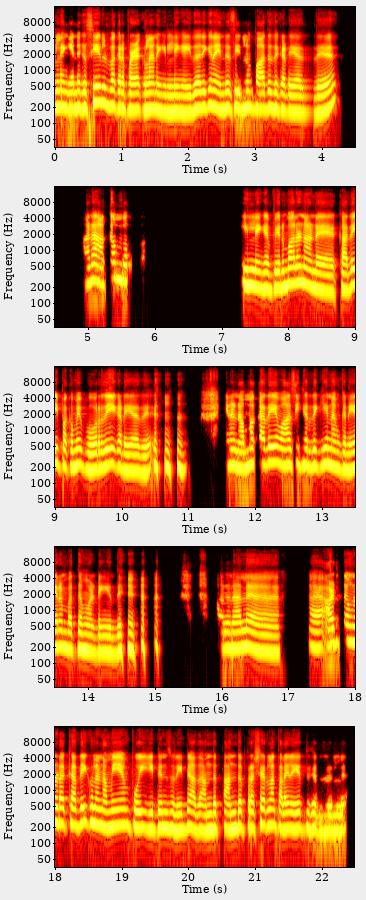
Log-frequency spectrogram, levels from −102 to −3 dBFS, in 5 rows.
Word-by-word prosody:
இல்லைங்க. 205 -2 +1
எனக்கு 195 0 0
சீரியல் 250 -2 +4
பாக்குற 200 -2 +2
பழக்கம்லாம் 185 +1 +3
எனக்கு 175 -2 -1
இல்லைங்க. 170 0 0
இதுவரைக்கும் 200 +4 +1
நான் 195 -2 +4
எந்த 195 +1 0
சீரியலும் 200 0 -1
பாத்தது 195 +1 0
கிடையாது. 165 -2 -2 1.0
ஆனா 270 +4 +3
அக்கம்ப 280 +3 -1 1.8
இல்லைங்க. 210 -3 +2
பெரும்பாலும் 240 +5 +2
நானு 210 -4 +2 0.4
கதை 210 +5 +3
பக்கமே 220 0 0
போறதே 190 +4 +3
கிடையாது. 175 -4 0 1.2
ஏன்னா 220 +1 +1
நம்ம 205 +4 +1
கதையே 250 +2 +4
வாசிக்கிறதுக்கே, 220 0 -1
நமக்கு 195 -3 -1
நேரம் 205 +1 +1
பத்த 185 +1 -3
மாட்டேங்குது. 165 0 -2 1.5
அதனால 195 +1 -1 1.0
அ, - - -1 0.2
அடுத்தவங்களோட 240 +1 +1
கதைக்குள்ள 235 +1 +2
நம்ம 205 +1 +1
ஏன் 225 0 -1
போய்க்கிட்டுன்னு 195 -1 0
சொல்லிட்டு, 180 +2 -1
அது 180 - -3
அந்த 180 +1 0 0.2
அந்த 195 +2 0
ப்ரஷர்லாம் 220 +2 0
தலையில 190 0 +2
ஏத்துக்கிறது 180 -3 -4
இல்லை. 175 +2 -3
200 Hz, 120 wpm, -23 LUFS, 185-220 Hz, 1.8 s, சீரியல்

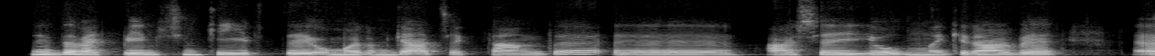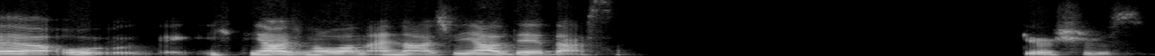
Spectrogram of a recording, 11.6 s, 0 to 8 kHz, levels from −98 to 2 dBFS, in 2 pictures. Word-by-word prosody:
Ne 225 -1 +2
demek, 215 -2 +4
benim 205 +1 +3
için 215 +1 -4
keyifti. 205 -1 +1
Umarım 195 0 0
gerçekten 175 -1 -3
de, 250 +1 -2
eee, 195 0 -3
her 210 - -1
şey 195 -3 -1
yoluna 190 0 0
girer 195 +3 +1
ve, 210 0 +1 0.4
eee, 175 0 +4 0.2
o, 185 -1 +2
ııı, 475 -2 -12 0.3
ihtiyacın 190 -2 +2
olan 175 -1 +2
enerjiyi 195 +2 -2
elde 185 -3 +3
edersin. 170 - -6 2.0
Görüşürüz. 200 +2 -7
195 Hz, 120 wpm, -23 LUFS, 185-210 Hz, 2.0 s, demek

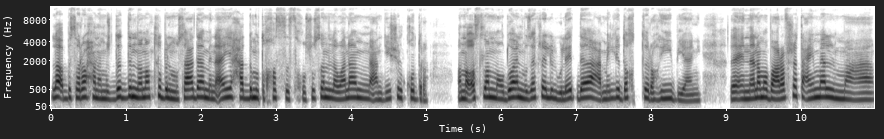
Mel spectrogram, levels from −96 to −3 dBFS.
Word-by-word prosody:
لأ 270 +1 +5
بصراحة، 255 +3 -1
أنا 240 - +1
مش 220 -2 -1
ضد 255 +4 +1
إن 275 -2 +6
أنا 250 +1 +2
أطلب 265 -1 -1
المساعدة 245 +4 +2
من 230 -4 0
أي 255 +5 +1
حد 245 -1 0
متخصِّص، 245 -3 -2
خصوصًا 235 +5 -6
لو 225 -5 +1
أنا 250 +4 +1
ما 230 -4 -1
عنديش 205 +6 -7
القدرة، 225 -7 -4 0.4
أنا 210 +1 +1
أصلًا 265 +4 0
موضوع 245 0 +3
المذاكرة 250 +2 0
للولاد 230 -1 -1
ده 245 - +2
عامل 220 -4 +1
لي 255 - +1
ضغط 245 +1 -6
رهيب 220 -1 -2
يعني، 175 0 -7 0.4
لإن 210 +1 0
أنا 245 +3 +3
ما 255 - +4
باعرفش 230 +4 +1
أتعامل 260 -2 +1
مع 200 -2 -3
235 Hz, 195 wpm, -23 LUFS, 215-255 Hz, 0.4 s, إن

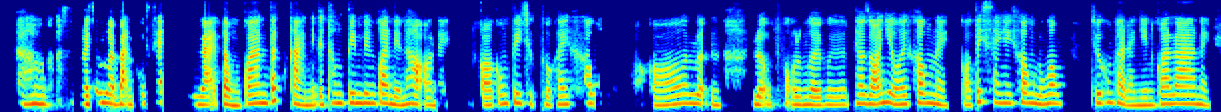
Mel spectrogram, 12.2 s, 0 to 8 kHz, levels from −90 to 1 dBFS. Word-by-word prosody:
Ờ, - - -6 0.5
nói 220 -1 +4
chung 260 - +2
là 230 - +5
bạn 220 0 +4
cũng 235 +3 -10
sẽ 270 - 0 0.3
lại 210 0 +3
tổng 200 -5 +4
quan 245 +2 +4
tất 315 - +4
cả 225 -4 +4
những 190 +2 -2
cái 215 - 0
thông 250 -1 -1
tin 255 -1 +2
liên 250 -1 +2
quan 245 -2 +4
đến 200 -1 +2
họ 220 -3 +2
này, 190 -1 -15 0.3
có 195 0 +1
công 235 +4 -2
ty 255 +1 +1
trực 225 -3 -10
thuộc 205 -2 -5
hay 215 0 0
không, 245 0 -4 0.3
họ - - -19
có 205 +5 -1
lượn 235 -2 0 0.5
lượng 210 -1 +1
ph - - -5 0.2
người, 205 -1 +3 0.2
ờ, 210 - -4
theo 235 -1 +1
dõi 225 0 +4
nhiều 260 -4 +3
hay 220 +1 +2
không 250 +1 +2
này, 220 -3 +1 0.2
có - - -4
tích 285 +7 -3
xanh 265 -3 -3
hay 250 0 -1
không, 250 -1 +1
đúng 225 +1 +1
không? 245 -1 +1 0.3
Chứ 250 - +1
không 265 +1 -3
phải 240 -4 +1
là 190 - -3
nhìn 195 +1 -1
qua 230 +2 +2
loa 230 0 +2
này, 215 -3 -1
230 Hz, 275 wpm, -23 LUFS, 210-245 Hz, 0.5 s, là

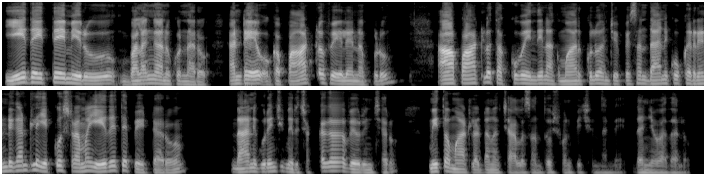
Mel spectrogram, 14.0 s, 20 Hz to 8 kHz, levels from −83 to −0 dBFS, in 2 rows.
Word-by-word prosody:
ఏదైతే 165 +1 +6
మీరూ 125 -3 +4 0.4
బలంగా 125 +4 +3
అనుకున్నారో. 100 -5 -4 0.3
అంటే 130 +2 +5 0.2
ఒక - - -3
పార్ట్‌లో - - +3
ఫెయిలైనప్పుడు, 110 -4 -1 0.6
ఆ - - +11
పార్ట్‌లో 150 +5 +3
తక్కువైంది 130 -2 -2
నాకు 105 -2 -6
మార్కులు 115 +4 -2
అని 115 - -9
చెప్పేసని. 125 +1 -6
దానికొక 130 +1 -2
2 140 +5 0
గంటలు 175 +1 -2
ఎక్కువ 170 - -4
శ్రమ 135 +2 -1
ఏదైతే 160 +5 -1
పెట్టారో, 90 0 -6 0.7
దాని 120 +3 +1
గురించి 135 +2 -4
మీరు 95 -3 -8
చక్కగా 150 +2 -3 0.2
వివరించారు. 95 -3 -6 0.4
మీతో 130 - +1
మాట్లాడడం 95 -2 -5
నాకు 85 - -11
చాలా 85 0 -7
సంతోషమనిపించిందండి. 80 -1 -17 0.2
ధన్యవాదాలు. 80 -3 -12
120 Hz, 140 wpm, -25 LUFS, 90-135 Hz, 0.7 s, ఆ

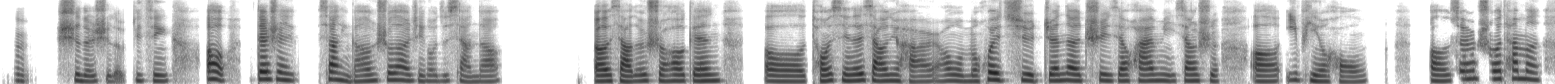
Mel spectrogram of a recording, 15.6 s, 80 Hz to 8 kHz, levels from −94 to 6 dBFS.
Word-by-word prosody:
嗯， 205 -2 -8 0.3
是 215 - -1
的 190 -1 -2
是 195 - -6
的， - - -10
毕 210 - -7
竟 205 -1 -4 0.4
哦， 260 -4 +6 0.3
但 260 +1 +6
是 240 -3 -1 0.2
像 255 -1 +3
你 210 -4 -2
刚 185 +1 -5
刚 205 +2 -1
说 235 +2 -1
到 230 -2 +2
这 205 -1 -6
个 195 - -8
我 195 - -8
就 195 - -10
想 190 -4 -6
到， 185 +4 -6 0.9
呃， 195 +1 +7
小 200 -2 +4
的 200 +2 -1
时 205 - -1
候 205 +1 +2
跟， 210 +1 +2 0.4
呃， 190 -1 +1
同 200 +1 +3
行 220 -1 0
的 220 +1 +5
小 210 -3 +4
女 210 0 0
孩 195 -2 -3
儿 185 +1 -4
然 - - -8
后 205 +1 -1
我 205 - -1
们 195 0 -3
会 240 +4 +6
去 225 -1 -1
真 215 +1 +1
的 215 -2 +4
吃 215 +1 -2
一 210 - -2
些 205 0 +1
花 205 0 +1
蜜 210 -1 -3
像 210 0 +1
是， 205 -2 -5 0.3
呃， 190 0 +1
一 235 - -5
品 205 -4 -1
红。 180 +1 -5 0.6
呃， 200 -1 +1
虽 270 +6 -2
然 275 +1 0
说 275 0 +1
它 285 +1 +1
们， 265 -3 0
205 Hz, 235 characters per minute, -21 LUFS, 195-220 Hz, 0.9 s, 呃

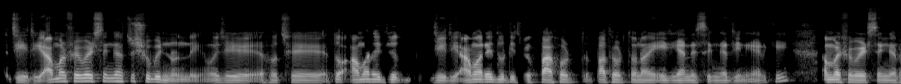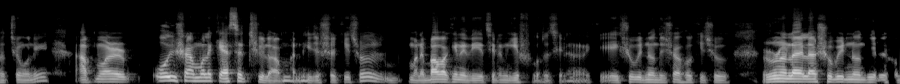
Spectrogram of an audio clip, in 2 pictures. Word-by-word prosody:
জি, 105 - -4
জি। - - -8
আমার 145 +1 0
favourite 150 0 +2
singer 145 -1 -1
হচ্ছে 145 +1 -9
সুবীর 120 -5 -1
নন্দী। 75 -3 -6 0.2
ঐ - - -7
যে 100 - -4 0.4
হচ্ছে 100 +1 -8 0.4
তো - - -2 0.2
আমার 115 +2 0 0.2
জোদ 110 -2 -3 0.3
জি, 100 - -3
জি। 90 - -6
"...আমার 115 +2 +2
এই - - -3
দুটি 115 0 -4
চোখ - - -7
পাখর 105 +2 +2 0.3
পাথর 105 +1 -1
তো - - -7
নয় 100 0 -2
"এই 95 - -2
যে - - -8
গানের 95 0 -3
সিঙ্গার 90 -1 -5
যিনি 85 - -7
আরকি। 95 +11 -10 0.4
আম্মার 115 +1 +3
ফেভারিট 100 -2 +1
সিঙ্গার 95 -2 -3
হচ্ছে 95 - -8
উনি। 100 - -5 0.4
আম্মার 125 +3 +3 0.5
ওই 180 0 +7
আমলে 165 0 +4
ক্যাসেট 135 +2 +6
ছিল, - - 0
আম্মার 175 -1 -5
নিজস্ব 90 +2 -5
কিছু। 110 +9 -5 0.5
মানে 95 -2 -1
বাবা 120 +1 +8
কিনে 115 -3 +2
দিয়েছিলেন 95 +1 -3
গিফট 105 - -2
করেছিলেন - - -11
আরকি। - - -16
এই 95 - -2
সুবীর 115 -2 -1
নন্দী 105 -2 -1
সহ - - 0
কিছু 100 0 -6 0.5
রুনা 140 +3 +8
লায়লা, 130 -1 +10
সুবীর 125 -2 +2
নন্দী 115 -1 +1
এরকম। 105 -2 -6
110 Hz, 200 wpm, -23 LUFS, 100-130 Hz, 0.5 s, লায়লা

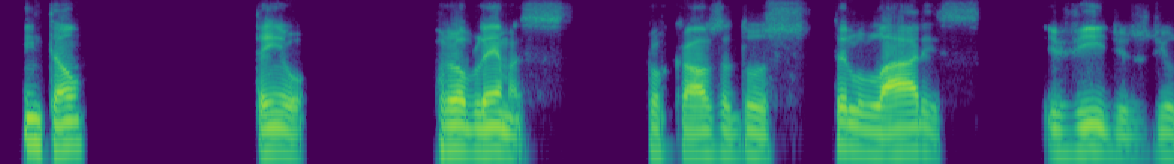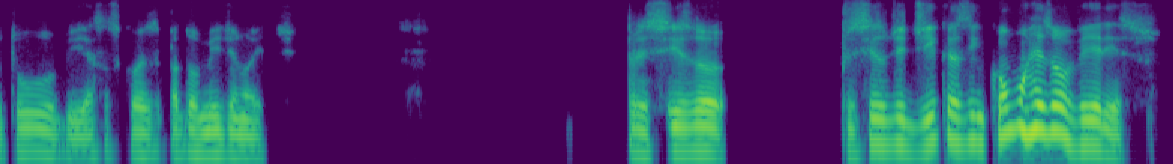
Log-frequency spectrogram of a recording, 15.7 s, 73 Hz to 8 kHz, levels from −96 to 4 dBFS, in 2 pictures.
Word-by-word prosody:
Então 125 -2 +3 1.1
tenho 100 -3 +2 0.9
problemas 110 -4 +3 0.5
por 100 -3 -5
causa 95 -1 +2
dos 90 -1 -5
celulares 105 -3 +3 0.4
e 105 - -5
vídeos 95 -5 -2
de 95 - -10
Youtube, 95 -3 -6
essas 85 +3 -13
coisas, 95 -2 -7
pra 100 - -8
dormir 95 0 -3
de 95 0 -6
noite. 85 -2 -8 2.2
Preciso 110 +2 0 0.7
preciso 115 +7 -3
de 130 0 -2
dicas 135 +5 -1
em 145 - -1
como 180 +9 +1
resolver 180 - +4
isso. 90 -3 -7
105 Hz, 95 wpm, -20 LUFS, 95-120 Hz, 2.2 s, resolver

